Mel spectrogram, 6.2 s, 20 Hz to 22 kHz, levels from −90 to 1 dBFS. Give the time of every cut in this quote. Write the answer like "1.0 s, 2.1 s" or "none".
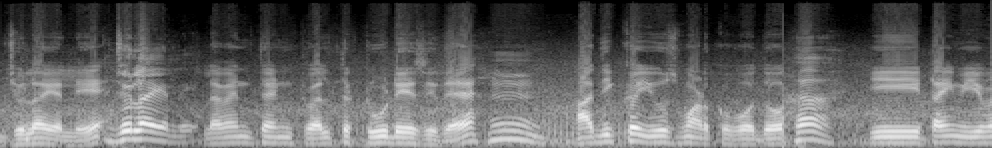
4.9 s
